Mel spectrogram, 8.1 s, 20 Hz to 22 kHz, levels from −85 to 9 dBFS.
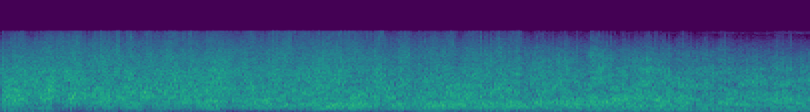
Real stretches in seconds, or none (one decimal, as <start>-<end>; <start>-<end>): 0.0-1.0; 1.9-3.6; 5.6-8.1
